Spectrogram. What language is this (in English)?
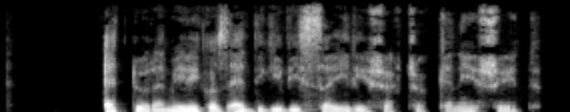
Hungarian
